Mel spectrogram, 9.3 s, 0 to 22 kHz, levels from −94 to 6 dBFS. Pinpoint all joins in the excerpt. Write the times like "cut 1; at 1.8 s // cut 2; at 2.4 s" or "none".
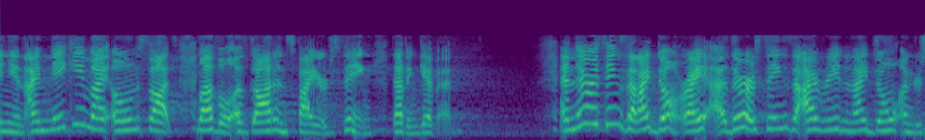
cut 1; at 2.0 s // cut 2; at 2.5 s // cut 3; at 4.0 s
